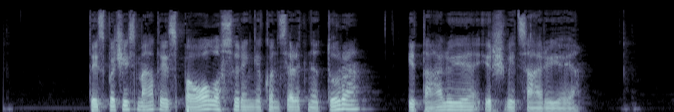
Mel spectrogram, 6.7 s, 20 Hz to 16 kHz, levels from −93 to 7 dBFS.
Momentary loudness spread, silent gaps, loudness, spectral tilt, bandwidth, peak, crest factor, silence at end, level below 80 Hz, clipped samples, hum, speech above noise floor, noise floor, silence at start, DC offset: 8 LU; none; -23 LUFS; -5.5 dB/octave; 11.5 kHz; -4 dBFS; 20 dB; 0.95 s; -42 dBFS; under 0.1%; none; 49 dB; -71 dBFS; 0.9 s; under 0.1%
